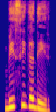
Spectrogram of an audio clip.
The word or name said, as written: ಬಿಸುಗದಿರ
